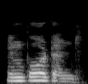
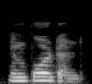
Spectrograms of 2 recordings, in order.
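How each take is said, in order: No difference in how they are said.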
